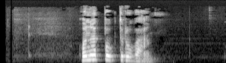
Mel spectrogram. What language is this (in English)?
Catalan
